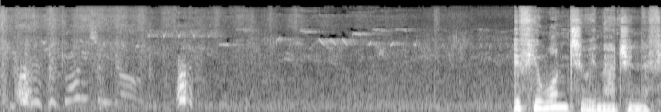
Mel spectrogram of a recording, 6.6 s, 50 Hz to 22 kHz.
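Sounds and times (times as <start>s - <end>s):
dog barking: 0.2s - 0.4s, 1.8s - 2.0s
speech: 0.2s - 2.0s, 5.2s - 6.6s.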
